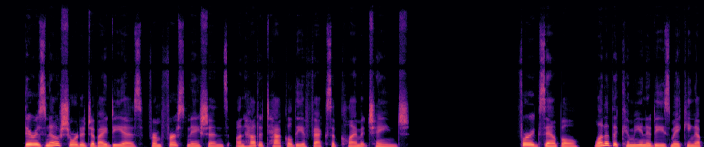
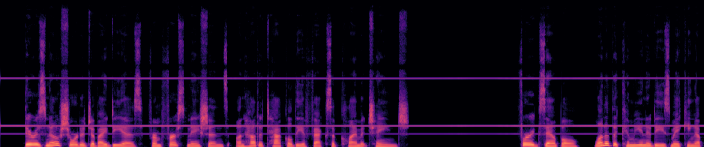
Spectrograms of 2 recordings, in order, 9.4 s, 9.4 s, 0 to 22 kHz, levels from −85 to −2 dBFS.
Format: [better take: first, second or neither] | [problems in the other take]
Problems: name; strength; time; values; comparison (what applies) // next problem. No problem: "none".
first | high-pitched whine; noticeable; throughout; 3 kHz, 15 dB below the speech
